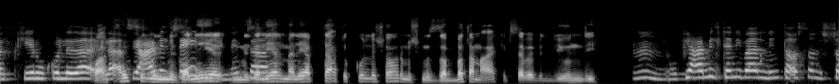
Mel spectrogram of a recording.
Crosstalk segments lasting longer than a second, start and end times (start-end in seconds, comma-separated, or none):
0.9-2.8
